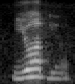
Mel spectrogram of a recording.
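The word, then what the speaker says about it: Jot: J itu yod. Oh, kita tulis sih yod gitu ya. Dibacanya yod. Hurufnya namanya yod. Dibacanya, teman-teman kalau ada huruf J, itu seperti huruf Y.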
